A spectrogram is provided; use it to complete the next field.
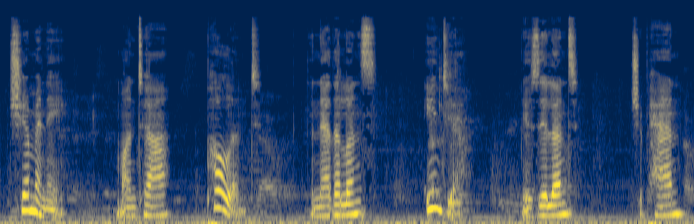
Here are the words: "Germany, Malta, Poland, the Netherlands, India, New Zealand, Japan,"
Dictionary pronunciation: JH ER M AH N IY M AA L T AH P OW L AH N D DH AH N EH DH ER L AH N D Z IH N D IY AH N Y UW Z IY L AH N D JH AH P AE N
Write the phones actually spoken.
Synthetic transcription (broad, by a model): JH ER M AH N IY M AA N T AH P OW L AH N D DH AH N EH DH ER L AH N D Z IH N D IY AH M Y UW Z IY L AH N D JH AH P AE N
